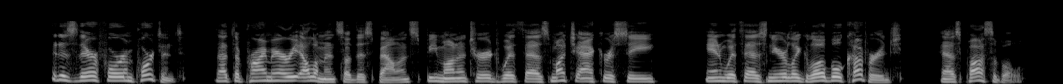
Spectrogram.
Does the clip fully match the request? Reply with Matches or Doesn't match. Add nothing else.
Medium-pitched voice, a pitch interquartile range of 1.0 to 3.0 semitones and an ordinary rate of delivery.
Doesn't match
